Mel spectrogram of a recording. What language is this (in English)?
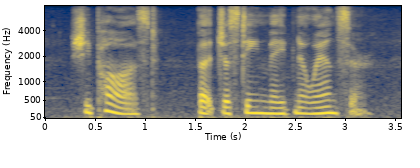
English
